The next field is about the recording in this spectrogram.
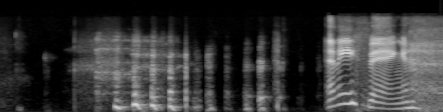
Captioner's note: laughs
